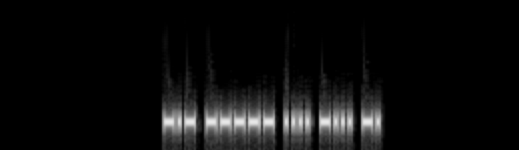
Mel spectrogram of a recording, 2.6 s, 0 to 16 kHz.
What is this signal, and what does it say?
Morse code, heard as a keyed tone, about 66 wpm, 700 Hz. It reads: K0HBN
